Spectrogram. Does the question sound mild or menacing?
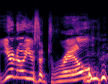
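menacing. The question sounds nasty and menacing. The retelling makes him seem like a horrible monster. "Red turns it into"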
